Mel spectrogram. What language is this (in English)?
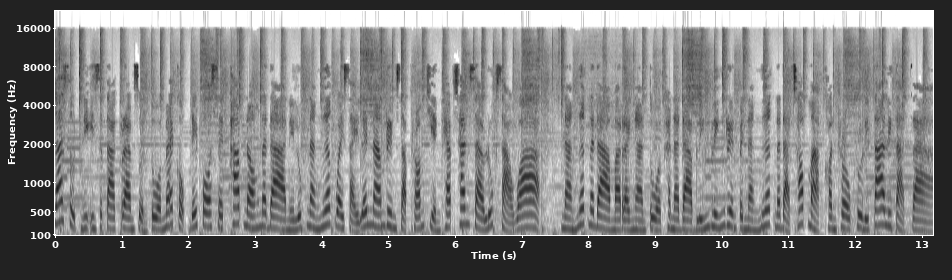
Thai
